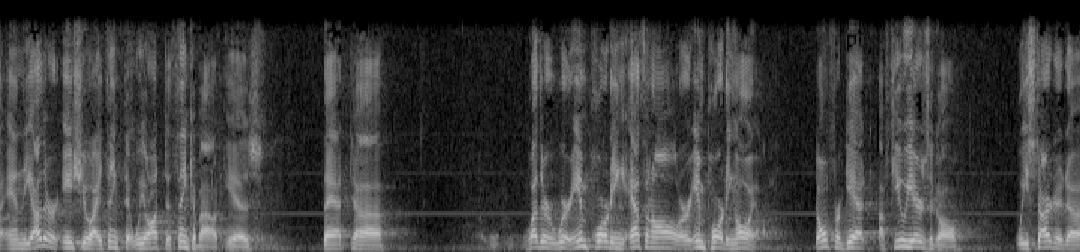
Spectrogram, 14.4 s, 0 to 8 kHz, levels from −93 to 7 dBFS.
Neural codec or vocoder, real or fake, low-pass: none; real; 7.2 kHz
